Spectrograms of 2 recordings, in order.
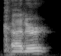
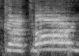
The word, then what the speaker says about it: Qatar: 12 o'clock yesterday when they were saying cutter. CUTTER, IT'S QATAR, YOU MORONS. You talk to people from Qatar. And how do you pronounce your country? It's Qatar. It is Qatar. It's not cutter, you jackasses.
